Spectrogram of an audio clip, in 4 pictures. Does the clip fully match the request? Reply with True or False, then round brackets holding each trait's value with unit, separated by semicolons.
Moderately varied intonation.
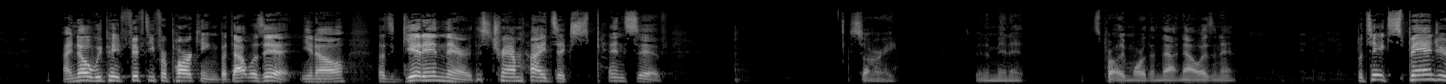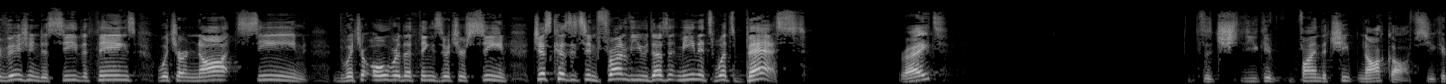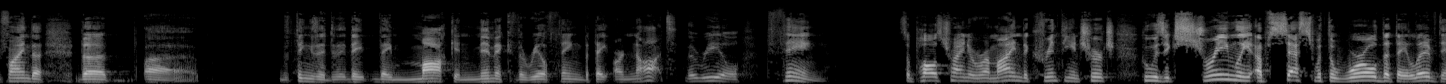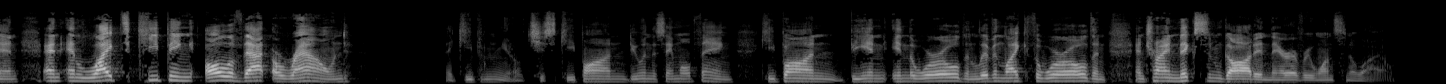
False (6.4 semitones)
